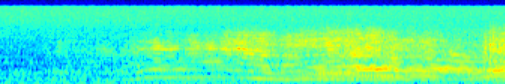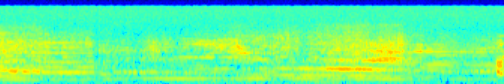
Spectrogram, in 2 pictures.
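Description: Racing motorcycle engines at high revs, growing louder about a second in as the bikes come closer. Their pitch climbs, drops and climbs again as they accelerate and shift.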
